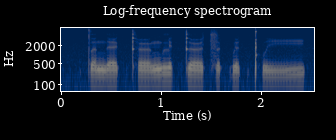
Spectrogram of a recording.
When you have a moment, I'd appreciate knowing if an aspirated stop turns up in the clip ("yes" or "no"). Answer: yes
